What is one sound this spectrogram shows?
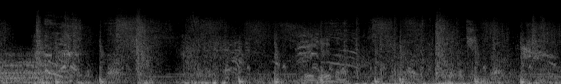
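Spells burst and crash in rapid, repeated blasts.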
